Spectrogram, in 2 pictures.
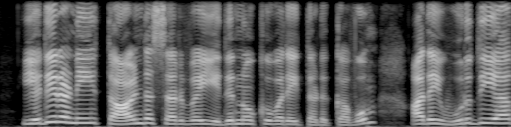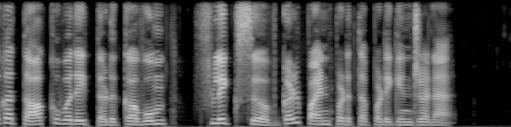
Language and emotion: Tamil, neutral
